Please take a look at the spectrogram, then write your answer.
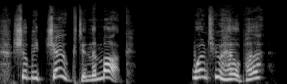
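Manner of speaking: breathless, gasped, very high, desperate begging. Narrator reads Octavian calling up to the three children, gasping. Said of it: "gasped Octavian".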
